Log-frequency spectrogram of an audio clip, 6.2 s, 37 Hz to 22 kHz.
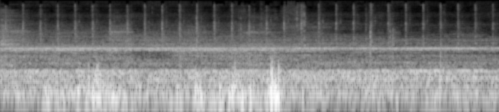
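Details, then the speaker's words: Chinese 12 V diesel heater burning kerosene, mounted outside a caravan and ducted in, just after first firing: steady blower rush with a constant high tone and regular fuel-pump ticking, drawing air in, pipe getting hot; running normally. "And now it's going like the clappers. And you can hear it drawing air in through there. That pipe's getting hot now."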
